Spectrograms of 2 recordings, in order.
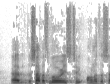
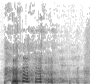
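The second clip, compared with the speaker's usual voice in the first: short high laugh; a quick amused burst of laughter; laughing at his own joke; 3 dB louder than usual. Real, not acted. Joke about wooden leg.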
